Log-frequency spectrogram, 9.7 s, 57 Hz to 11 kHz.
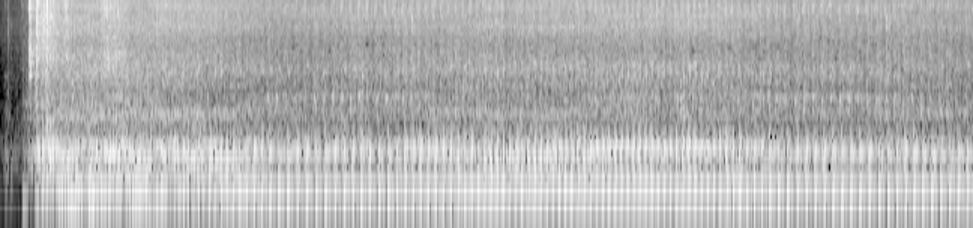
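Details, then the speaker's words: Suzuki Satria FU FL 2014 with a bore-up, hot after repair. Starts at once and settles into an even beat with no popping or stumbling: main jet is correct, clean at snap throttle and at low revs, carburettor jetting fine. "main jetnya. Tak rasakan juga udah pas dia dispontan enak dilangsam enak dia enggak mbet juga enggak nembak-nembak."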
